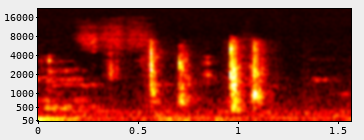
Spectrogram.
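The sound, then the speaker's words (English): Keystrokes on a computer keyboard as an address is typed in, a few light, quiet clicks in a short uneven burst, then stillness. “Okay, I'm gonna type that in and see what pops up here.”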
